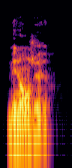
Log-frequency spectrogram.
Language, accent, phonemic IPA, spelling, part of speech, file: French, France, /me.lɑ̃.ʒœʁ/, mélangeur, noun, LL-Q150 (fra)-mélangeur.wav
- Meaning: 1. mixer (device) 2. mixer tap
